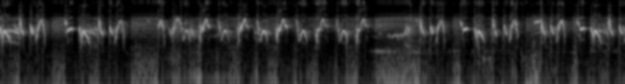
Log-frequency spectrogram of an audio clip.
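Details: High-pitched 'gacor nembak' song of a Bar-winged prinia, used as a lure and to prompt captive birds to sing; continuous rapid series of shrill, clipped notes with a slight lull just past midway.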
